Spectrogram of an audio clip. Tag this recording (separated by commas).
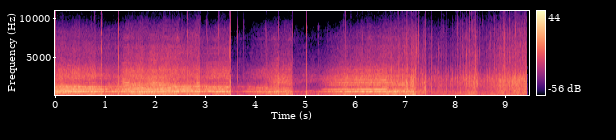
Mantra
